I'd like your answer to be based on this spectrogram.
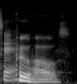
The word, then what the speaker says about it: Pujols: Pujols? How do you say it? – Pujols. – Pujols. Oh, I knew I'd probably say it wrong.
